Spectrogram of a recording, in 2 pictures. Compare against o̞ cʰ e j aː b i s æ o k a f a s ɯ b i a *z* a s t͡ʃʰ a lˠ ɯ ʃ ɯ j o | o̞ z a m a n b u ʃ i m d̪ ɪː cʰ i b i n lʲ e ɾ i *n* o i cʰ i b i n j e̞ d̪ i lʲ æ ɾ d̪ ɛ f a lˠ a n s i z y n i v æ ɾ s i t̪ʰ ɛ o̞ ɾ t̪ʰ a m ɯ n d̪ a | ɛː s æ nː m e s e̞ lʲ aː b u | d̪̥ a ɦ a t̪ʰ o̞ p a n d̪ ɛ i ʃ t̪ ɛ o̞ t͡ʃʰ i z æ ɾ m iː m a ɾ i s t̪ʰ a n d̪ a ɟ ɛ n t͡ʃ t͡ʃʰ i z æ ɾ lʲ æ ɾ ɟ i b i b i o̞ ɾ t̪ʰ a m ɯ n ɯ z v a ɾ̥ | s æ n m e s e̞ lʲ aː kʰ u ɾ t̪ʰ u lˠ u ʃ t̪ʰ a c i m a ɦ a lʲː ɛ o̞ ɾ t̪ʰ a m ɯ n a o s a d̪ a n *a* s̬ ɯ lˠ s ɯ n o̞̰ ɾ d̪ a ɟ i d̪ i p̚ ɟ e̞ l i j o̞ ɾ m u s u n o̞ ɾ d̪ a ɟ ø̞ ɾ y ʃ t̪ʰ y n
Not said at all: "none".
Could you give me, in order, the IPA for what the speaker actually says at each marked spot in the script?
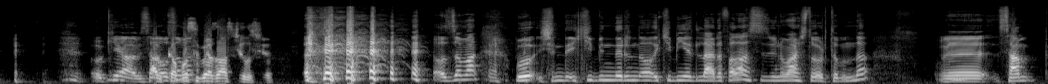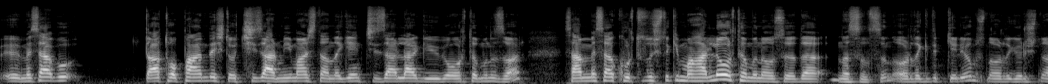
z, n, a

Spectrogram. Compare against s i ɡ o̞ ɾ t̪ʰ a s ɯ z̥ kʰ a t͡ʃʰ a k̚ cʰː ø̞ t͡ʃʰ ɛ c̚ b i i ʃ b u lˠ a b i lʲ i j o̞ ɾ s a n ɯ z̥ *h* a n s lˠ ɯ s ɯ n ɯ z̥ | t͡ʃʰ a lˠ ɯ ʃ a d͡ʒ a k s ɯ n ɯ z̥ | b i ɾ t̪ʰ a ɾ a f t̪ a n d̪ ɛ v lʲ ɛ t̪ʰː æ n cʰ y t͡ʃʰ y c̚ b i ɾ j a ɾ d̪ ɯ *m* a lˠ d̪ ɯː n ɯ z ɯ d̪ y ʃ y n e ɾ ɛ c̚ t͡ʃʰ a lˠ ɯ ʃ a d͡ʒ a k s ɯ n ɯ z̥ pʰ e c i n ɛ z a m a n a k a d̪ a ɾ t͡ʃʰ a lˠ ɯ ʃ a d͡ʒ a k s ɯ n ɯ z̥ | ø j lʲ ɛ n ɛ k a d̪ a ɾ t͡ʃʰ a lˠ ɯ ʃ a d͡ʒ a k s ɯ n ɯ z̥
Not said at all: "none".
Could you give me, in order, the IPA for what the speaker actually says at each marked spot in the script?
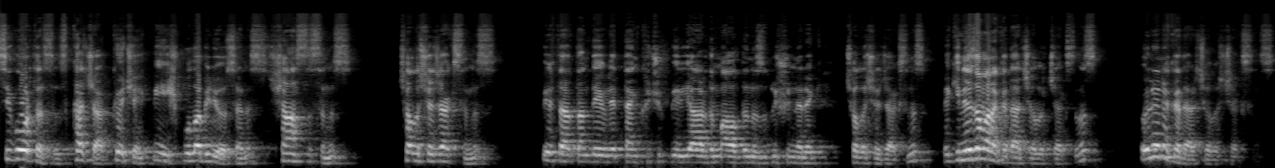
ʃ, m

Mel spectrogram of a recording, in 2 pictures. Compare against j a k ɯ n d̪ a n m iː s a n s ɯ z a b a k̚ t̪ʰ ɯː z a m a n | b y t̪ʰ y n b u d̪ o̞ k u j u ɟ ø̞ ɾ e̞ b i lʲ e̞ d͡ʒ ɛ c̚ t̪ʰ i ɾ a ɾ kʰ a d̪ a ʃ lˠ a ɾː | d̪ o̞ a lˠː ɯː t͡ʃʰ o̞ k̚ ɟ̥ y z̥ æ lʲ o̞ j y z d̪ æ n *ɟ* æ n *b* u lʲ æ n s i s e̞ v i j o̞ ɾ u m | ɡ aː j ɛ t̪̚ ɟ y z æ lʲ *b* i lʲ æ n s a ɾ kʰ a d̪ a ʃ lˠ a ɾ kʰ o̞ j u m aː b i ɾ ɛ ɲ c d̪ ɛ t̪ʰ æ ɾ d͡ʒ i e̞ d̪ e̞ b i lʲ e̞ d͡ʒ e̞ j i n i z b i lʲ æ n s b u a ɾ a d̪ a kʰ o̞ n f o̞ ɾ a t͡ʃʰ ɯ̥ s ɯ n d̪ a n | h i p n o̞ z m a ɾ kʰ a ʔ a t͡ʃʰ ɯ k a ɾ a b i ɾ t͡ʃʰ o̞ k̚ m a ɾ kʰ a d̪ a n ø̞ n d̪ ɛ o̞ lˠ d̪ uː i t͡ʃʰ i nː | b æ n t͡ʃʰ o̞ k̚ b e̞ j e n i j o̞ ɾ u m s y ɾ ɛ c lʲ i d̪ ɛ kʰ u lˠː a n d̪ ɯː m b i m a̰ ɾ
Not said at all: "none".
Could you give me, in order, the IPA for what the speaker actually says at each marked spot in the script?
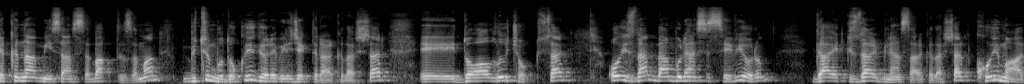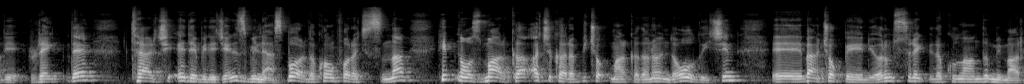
b, b, b

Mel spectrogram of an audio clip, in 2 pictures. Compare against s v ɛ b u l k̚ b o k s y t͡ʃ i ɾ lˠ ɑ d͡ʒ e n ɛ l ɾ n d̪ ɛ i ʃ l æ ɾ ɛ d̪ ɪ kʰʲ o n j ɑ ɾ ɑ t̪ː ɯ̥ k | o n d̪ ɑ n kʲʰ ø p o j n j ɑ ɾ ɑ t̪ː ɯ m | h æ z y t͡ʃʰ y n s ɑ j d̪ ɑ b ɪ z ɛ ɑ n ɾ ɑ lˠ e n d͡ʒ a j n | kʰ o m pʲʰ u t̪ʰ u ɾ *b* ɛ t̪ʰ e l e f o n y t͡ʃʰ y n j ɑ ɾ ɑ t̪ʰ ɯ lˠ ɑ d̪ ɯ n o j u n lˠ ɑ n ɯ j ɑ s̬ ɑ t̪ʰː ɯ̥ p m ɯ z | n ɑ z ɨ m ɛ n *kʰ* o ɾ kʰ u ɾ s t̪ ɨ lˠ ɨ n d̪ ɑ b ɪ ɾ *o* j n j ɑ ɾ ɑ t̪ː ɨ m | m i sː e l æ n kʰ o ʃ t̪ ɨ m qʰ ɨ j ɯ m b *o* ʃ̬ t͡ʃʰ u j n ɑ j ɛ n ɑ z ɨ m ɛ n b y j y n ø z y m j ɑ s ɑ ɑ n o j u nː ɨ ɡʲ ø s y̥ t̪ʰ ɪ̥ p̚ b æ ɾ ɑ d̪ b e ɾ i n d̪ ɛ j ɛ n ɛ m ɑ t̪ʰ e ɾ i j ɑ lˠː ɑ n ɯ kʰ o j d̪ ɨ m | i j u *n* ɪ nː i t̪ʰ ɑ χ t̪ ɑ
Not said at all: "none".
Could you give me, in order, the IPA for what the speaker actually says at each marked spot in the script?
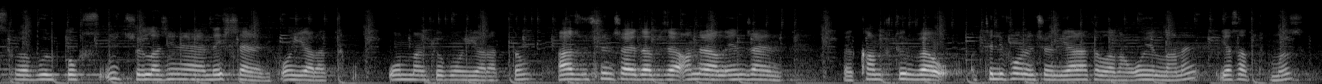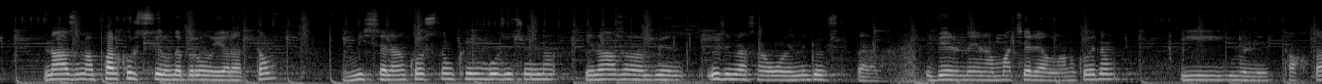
v, pʰ, o, o, m

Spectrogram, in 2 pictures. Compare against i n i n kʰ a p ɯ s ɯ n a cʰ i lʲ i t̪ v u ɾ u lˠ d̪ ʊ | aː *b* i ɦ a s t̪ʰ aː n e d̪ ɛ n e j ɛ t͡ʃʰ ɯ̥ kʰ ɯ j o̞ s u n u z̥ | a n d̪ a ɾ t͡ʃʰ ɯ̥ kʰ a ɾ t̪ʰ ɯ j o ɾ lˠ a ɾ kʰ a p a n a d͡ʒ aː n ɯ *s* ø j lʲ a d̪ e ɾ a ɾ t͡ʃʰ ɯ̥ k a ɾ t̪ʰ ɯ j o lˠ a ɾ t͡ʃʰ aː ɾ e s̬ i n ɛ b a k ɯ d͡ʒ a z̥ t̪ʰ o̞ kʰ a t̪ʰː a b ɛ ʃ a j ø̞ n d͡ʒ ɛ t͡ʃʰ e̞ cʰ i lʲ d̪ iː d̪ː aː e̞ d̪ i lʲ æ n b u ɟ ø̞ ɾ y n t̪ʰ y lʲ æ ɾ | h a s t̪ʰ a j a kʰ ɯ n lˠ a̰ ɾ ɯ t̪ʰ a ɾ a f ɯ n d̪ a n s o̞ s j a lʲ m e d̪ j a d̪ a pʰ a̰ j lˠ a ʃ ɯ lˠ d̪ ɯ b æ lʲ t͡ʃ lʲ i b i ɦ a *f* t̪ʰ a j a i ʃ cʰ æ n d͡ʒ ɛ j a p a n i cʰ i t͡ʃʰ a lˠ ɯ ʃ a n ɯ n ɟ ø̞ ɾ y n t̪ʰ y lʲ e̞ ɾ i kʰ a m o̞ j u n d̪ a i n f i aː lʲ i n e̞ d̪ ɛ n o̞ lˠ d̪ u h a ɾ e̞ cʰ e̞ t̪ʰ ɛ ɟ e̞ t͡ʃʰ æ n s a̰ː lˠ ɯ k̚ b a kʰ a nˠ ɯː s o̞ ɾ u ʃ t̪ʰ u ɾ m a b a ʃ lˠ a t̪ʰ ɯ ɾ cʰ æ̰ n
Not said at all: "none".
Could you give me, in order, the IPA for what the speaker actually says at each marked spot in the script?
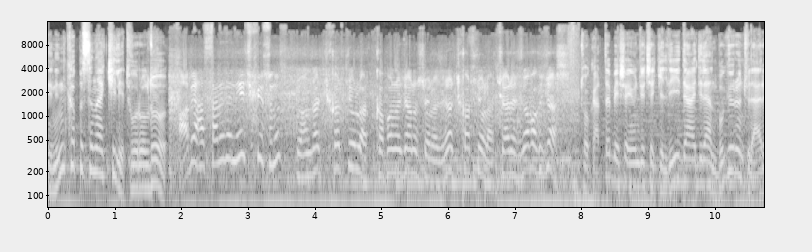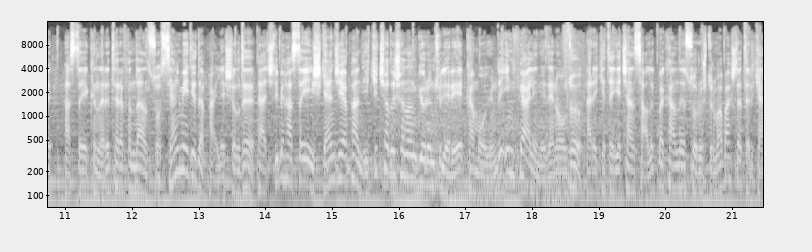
b, s, s

